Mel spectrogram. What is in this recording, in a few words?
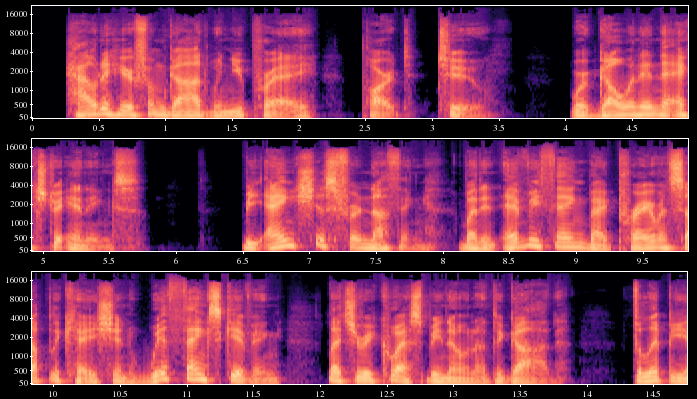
voiceover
